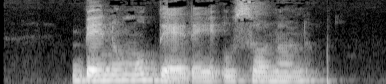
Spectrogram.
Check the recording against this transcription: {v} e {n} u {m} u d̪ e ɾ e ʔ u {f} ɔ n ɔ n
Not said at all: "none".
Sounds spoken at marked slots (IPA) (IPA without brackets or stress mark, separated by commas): b, n, m, s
